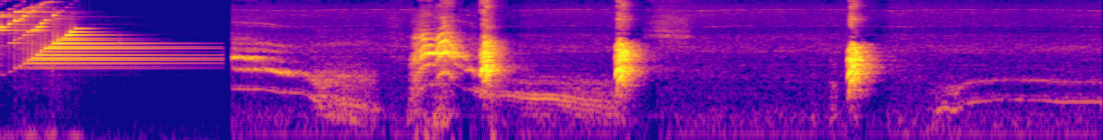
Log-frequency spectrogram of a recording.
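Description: A countdown sound effect: a quick falling run of chime tones that rings out. Then a white Pomeranian gives about four short, sharp barks a second or two apart, mixed with drawn-out cat meows that slide down in pitch.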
